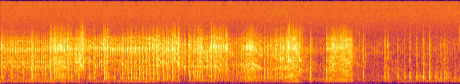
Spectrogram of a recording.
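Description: A new Aprilia trials motorcycle working through a section at a British championship round, its engine revving and popping continuously and fairly loudly, with the rasping note rising and falling.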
